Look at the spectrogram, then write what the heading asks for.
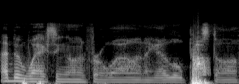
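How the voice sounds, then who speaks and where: Words come at a very fast pace. The speaker is a man with a fairly low voice. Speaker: vlogger. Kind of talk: casual monologue. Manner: rushed.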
